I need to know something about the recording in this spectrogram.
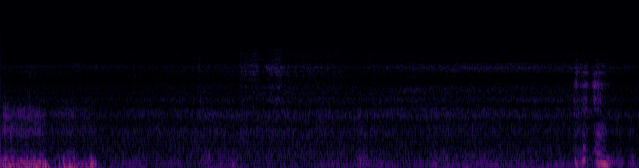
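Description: Low, muffled sound of a motorbike ride picked up by a handlebar-mounted action camera. Irregular low rumbling buffets fill the first second, then it falls to a faint steady hum, with a short bump near the end.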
